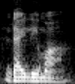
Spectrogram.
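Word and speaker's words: dilemma: है उसके बाद है डाले मा इसका अर्थ होता है दुविधा इसको आप डिलेमा भी पढ़ सकते हैं मतलब डाले और डिलेमा दोनों ही सही उच्चारण है उसके बाद है वकेड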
